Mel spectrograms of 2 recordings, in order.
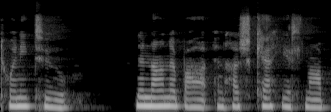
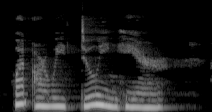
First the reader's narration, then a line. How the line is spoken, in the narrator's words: his wife hoarsely whisper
